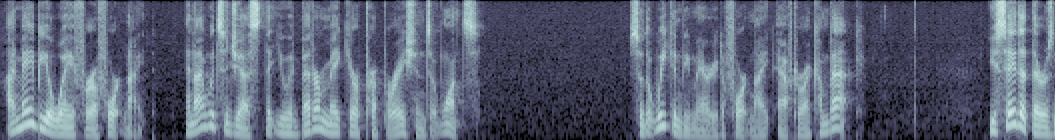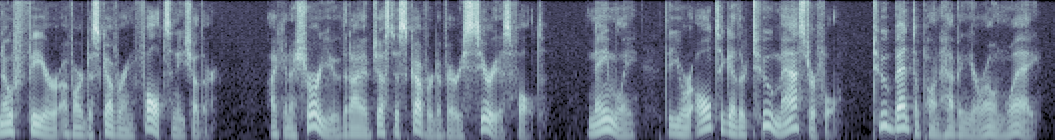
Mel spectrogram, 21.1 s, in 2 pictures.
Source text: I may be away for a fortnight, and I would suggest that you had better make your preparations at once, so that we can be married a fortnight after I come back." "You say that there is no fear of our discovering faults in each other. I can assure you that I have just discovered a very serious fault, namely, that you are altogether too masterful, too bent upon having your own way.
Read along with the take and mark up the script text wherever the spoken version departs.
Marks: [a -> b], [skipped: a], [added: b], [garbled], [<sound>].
I may be away for a fortnight, and I would suggest that you had better make your preparations at once, so that we can be married a fortnight after I come back." "You say that there is no fear of our discovering faults in each other. I can assure you that I have just discovered a very serious fault, namely, that you are altogether too masterful, too bent upon having your own way.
